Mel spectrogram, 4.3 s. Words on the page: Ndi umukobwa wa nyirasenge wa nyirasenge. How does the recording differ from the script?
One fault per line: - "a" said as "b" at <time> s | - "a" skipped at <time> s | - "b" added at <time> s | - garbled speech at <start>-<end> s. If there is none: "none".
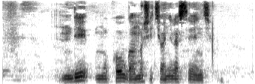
- "nyirasenge" said as "mushiki" at 2.3 s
